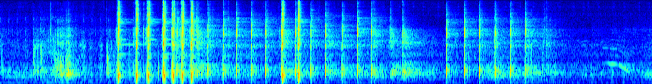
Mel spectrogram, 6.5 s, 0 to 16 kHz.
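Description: Planet Eclipse Ego09 electropneumatic paintball marker, run on compressed air, firing a rapid string of shots at about ten a second from just over a second in until about four seconds. A second burst of about eight shots follows near the end.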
